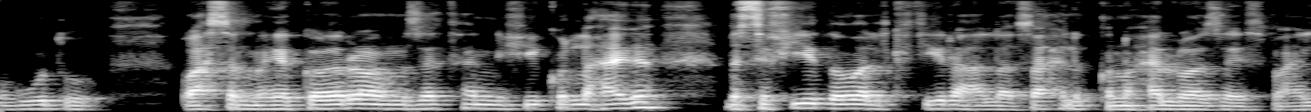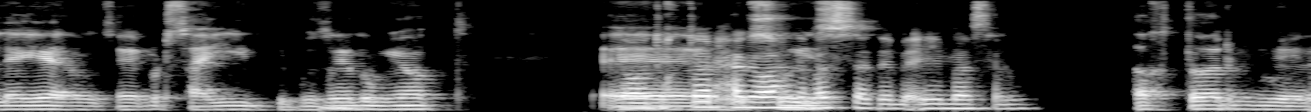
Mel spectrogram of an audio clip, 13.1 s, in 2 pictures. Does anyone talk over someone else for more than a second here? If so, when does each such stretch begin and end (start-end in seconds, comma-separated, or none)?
9.7-10.9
